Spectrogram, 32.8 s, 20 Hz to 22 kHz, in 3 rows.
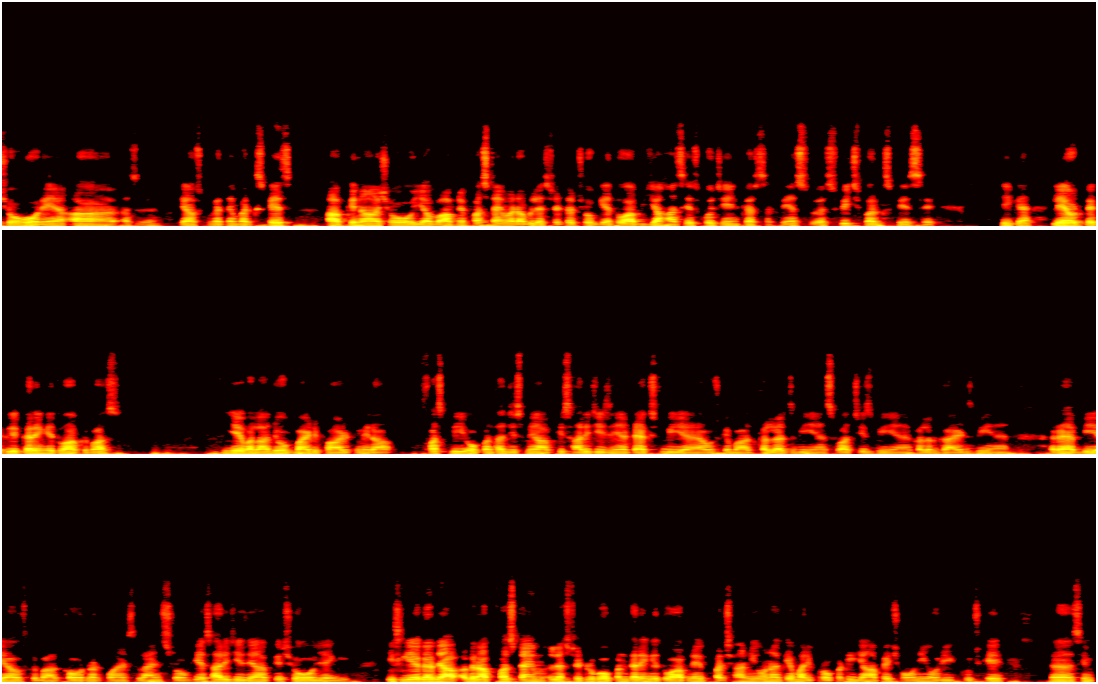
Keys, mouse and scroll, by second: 1.0 click, 1.0 click, 9.5 click, 32.6 click.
